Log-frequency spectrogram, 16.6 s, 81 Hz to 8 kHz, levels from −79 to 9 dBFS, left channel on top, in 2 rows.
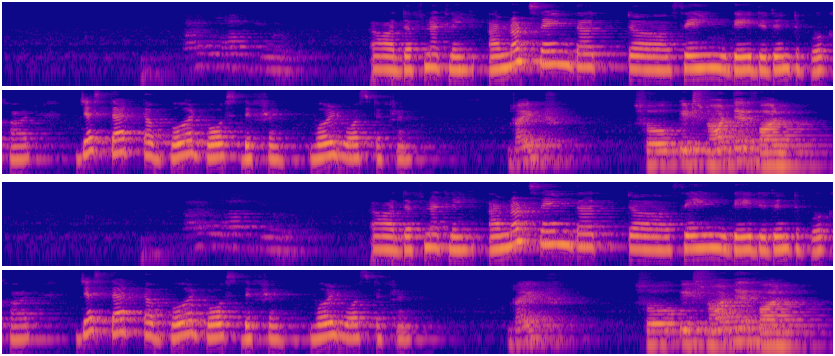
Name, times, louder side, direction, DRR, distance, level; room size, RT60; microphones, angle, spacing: voice 1, 1.8-2.8 13.4-13.9 14.6-16.2, left 1 dB, 70° left, -2 dB, 3.9 m, -27 dB
voice 2, 3.7-6.0 6.3-8.6 9.0-12.4, left 1 dB, 20° left, 6 dB, 0.5 m, -23 dB
23.5 x 11.5 x 2.9 m, 1.0 s
head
